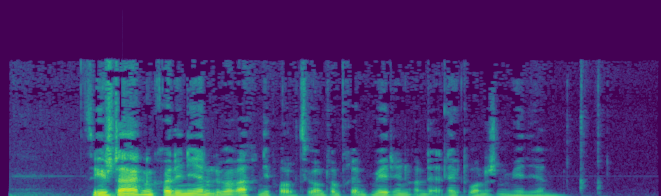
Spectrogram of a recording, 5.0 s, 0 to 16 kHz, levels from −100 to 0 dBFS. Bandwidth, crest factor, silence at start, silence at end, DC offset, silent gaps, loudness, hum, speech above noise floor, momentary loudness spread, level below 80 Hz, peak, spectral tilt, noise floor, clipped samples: 11.5 kHz; 20 dB; 0.7 s; 0.8 s; under 0.1%; none; -17 LUFS; none; 43 dB; 21 LU; -44 dBFS; 0 dBFS; -6.5 dB/octave; -61 dBFS; under 0.1%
